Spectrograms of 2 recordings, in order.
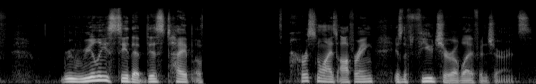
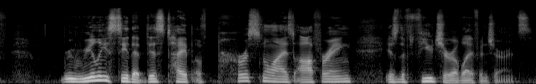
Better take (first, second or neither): second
